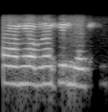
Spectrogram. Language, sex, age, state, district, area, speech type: Bengali, female, 18-30, West Bengal, Hooghly, urban, conversation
